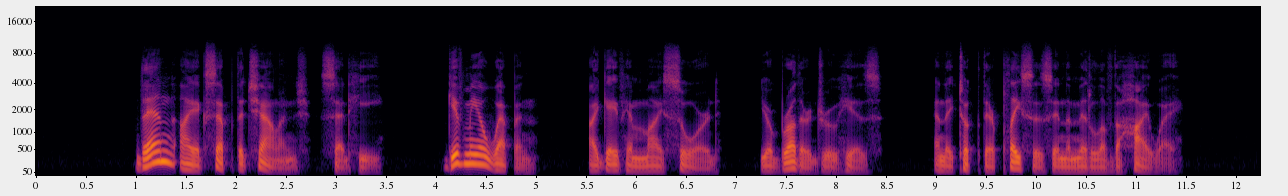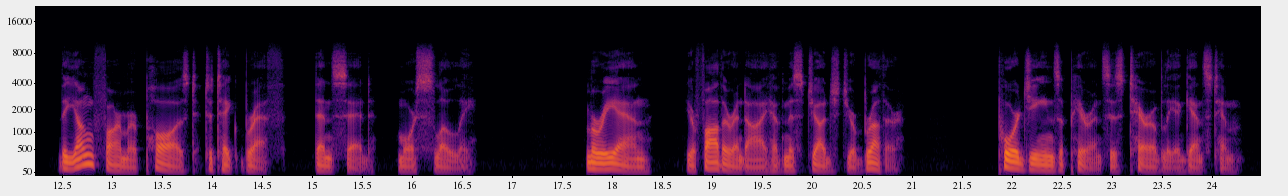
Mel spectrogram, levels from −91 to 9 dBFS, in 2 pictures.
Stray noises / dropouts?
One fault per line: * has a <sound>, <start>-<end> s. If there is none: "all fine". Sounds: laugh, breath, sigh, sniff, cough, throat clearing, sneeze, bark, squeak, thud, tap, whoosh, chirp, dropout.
all fine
